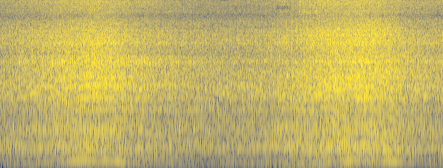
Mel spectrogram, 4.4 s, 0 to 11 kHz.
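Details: Toyota Alphard ANH10 engine, checked for a snoring growl from a weak belt tensioner, with another pulley spinning smooth and quiet: revs blip up and settle twice, smooth, no whine, growl or rattle; normal belt drive.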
